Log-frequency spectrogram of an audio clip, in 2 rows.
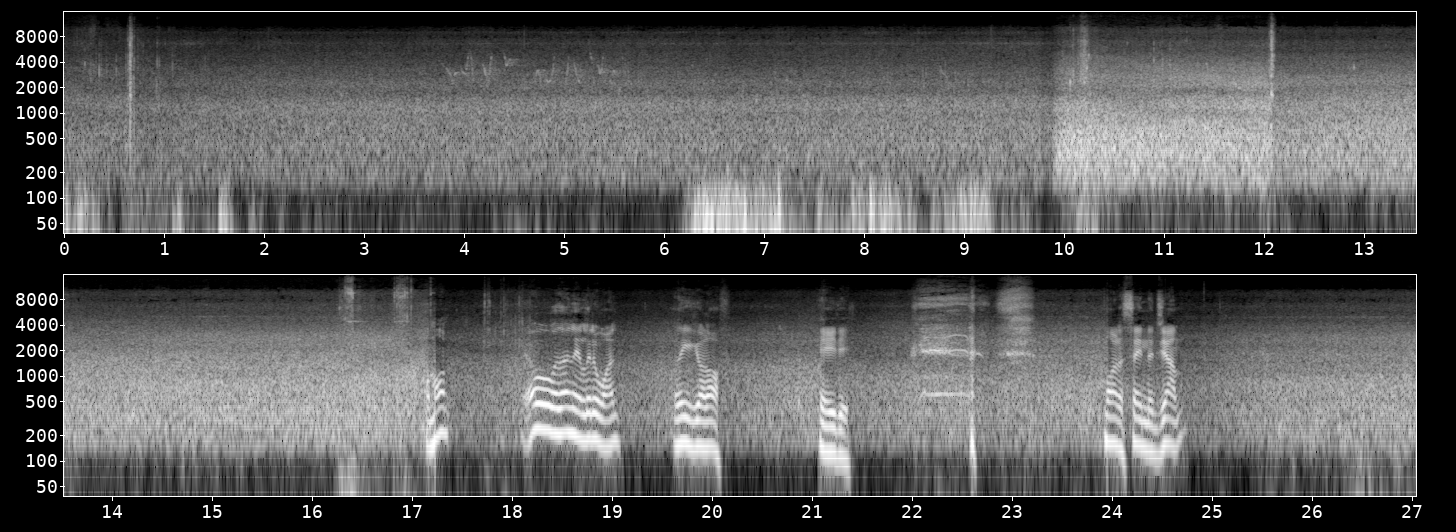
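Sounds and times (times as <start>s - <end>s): wind buffeting microphone: 0.0s - 2.0s, 6.2s - 9.7s
river water rushing: 0.0s - 6.3s, 7.0s - 27.0s.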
